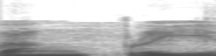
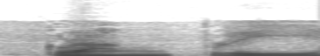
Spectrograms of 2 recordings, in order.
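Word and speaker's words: Grand Prix: มา จาก คำ ว่า กรังปรี นั่น เอง ค่ะ กรังปรี นะ คะ สะกด เรา จะ สะกด แบบ ภาษา อังกฤษ นะ คะ แต่ เวลา ออก เสียง เรา จะ ออก เป็น กรังปรี สะกด ด้วย ตัว g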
